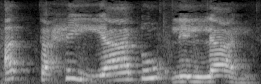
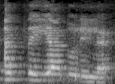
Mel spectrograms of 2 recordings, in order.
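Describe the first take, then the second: First: "अत्तहियातु लिल्लाहि" slow, with every h sounded; slow teaching demo of "अत्तहियातु लिल्लाहि", long vowels; correct recitation. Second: "अत्तहियातु लिल्लाहि" rushed, h sounds dropped; quick, careless "अत्तहियातु लिल्लाहि" without the ह; common mispronunciation. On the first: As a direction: stretch it as "at-ta-hiy-yaatu lil-laahi". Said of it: "हा हम पूरा गायब कर देते हैं". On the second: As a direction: run it together as "at-tayyatu lilla". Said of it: "आमतौर पर क्या कहते हैं?". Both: Shown as a demonstration.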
